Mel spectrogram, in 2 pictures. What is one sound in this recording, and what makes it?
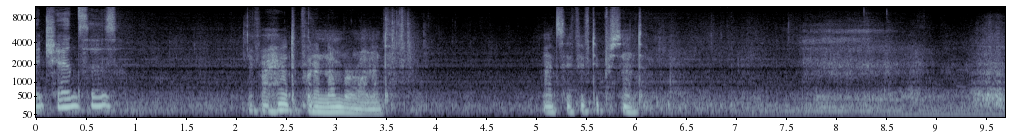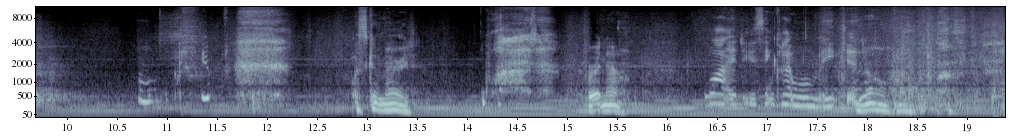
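A young woman speaks weakly and tearfully, close by.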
